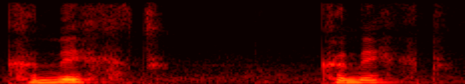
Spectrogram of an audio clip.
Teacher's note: So they pronounce the K. They also pronounce the GH with a ch kind of sound.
